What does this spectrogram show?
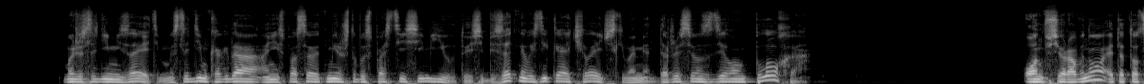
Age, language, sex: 50-69, Russian, male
